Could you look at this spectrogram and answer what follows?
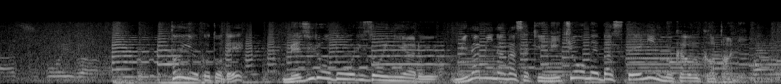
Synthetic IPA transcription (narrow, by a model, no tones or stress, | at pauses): t̪o̞jɯ̟ːko̞t̪o̞d̪e̞me̞ʑiɾo̞d̪o̞ːɾʲizo̞iɲ̟iaɾɯ̟mʲinamʲinaɡasakʲiɲit͡ɕo̞ːme̞basɨ̥t̪e̞ːɲ̟imɯkaɯ̟ko̞t̪o̞̰ɲ̟ḭ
